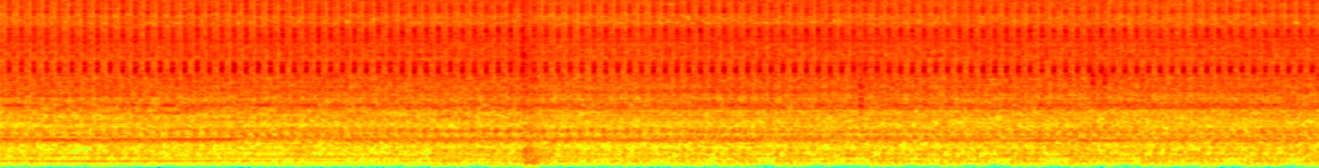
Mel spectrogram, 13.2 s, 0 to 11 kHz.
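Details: Chevrolet 235 Blue Flame sedan idling after a bad lifter was cleaned and rebuilt: a light, quick tick keeps time with engine speed. The cause is loose valve lash on one rocker not yet adjusted.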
